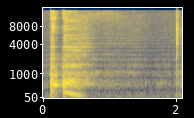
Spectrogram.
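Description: A man's short, sigh-like vocal sound falling in pitch in the first half second, followed by quiet room tone.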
